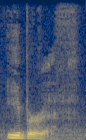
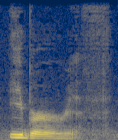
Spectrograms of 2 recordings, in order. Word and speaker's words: Eberith: it is aramith the the word hebrew is really more correctly pronounced eberth we talked about that earlier eberrith you can back this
